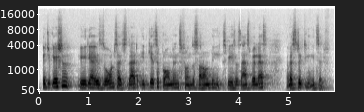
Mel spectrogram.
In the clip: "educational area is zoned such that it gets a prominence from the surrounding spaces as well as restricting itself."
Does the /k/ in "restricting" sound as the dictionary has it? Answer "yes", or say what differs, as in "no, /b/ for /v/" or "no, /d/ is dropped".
yes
